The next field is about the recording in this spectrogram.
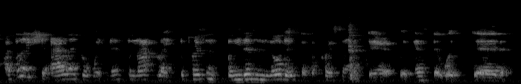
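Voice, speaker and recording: A woman with a mid-pitched voice shares her thoughts casually in a workshop. She is tentative and halting, working ideas out as she speaks. The room echoes noticeably around her voice. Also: highs cut off. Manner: tentative, halting, thinking aloud. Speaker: participant giving script feedback at a table read.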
